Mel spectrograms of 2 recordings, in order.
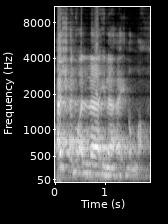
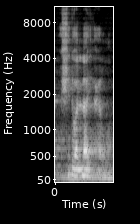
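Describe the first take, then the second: First: It is said loudly, with a raised voice. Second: It is said quietly, in a low voice.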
